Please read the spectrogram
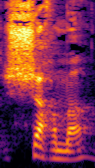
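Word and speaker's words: Charmat: qu'on appelle aussi méthode Sharma, donc ça s'écrit C-H-A-R-M-A-T, c'est le nom de, la personne hein, qui l'a mise au point.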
